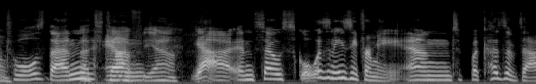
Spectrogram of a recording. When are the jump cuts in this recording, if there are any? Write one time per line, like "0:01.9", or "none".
0:01.8

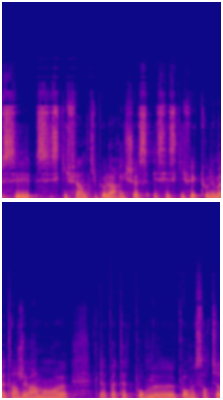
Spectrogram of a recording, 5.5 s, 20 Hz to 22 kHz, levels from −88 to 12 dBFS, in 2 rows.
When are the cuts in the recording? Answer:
none

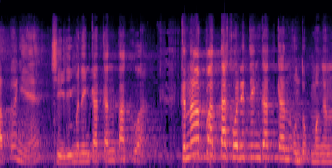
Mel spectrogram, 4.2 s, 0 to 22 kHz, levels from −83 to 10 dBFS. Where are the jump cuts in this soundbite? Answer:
none

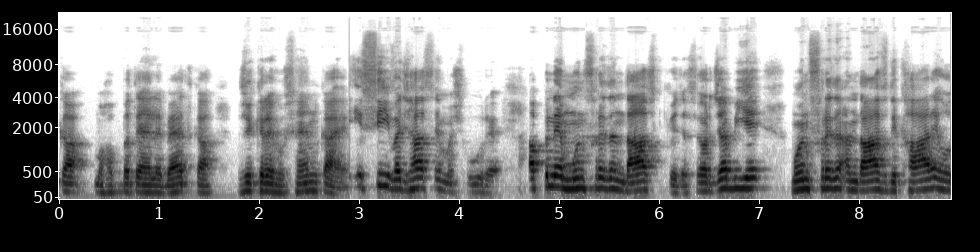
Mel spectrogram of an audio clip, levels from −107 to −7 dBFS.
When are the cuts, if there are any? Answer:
0:03.1

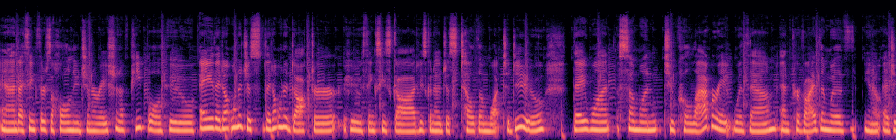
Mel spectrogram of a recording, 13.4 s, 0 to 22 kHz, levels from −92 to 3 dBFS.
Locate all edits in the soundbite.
0:02.9
0:09.2

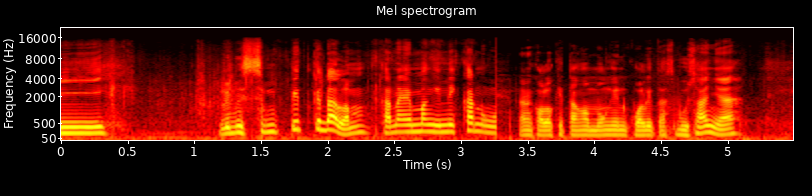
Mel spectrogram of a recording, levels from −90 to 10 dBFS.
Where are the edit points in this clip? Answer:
0:03.3

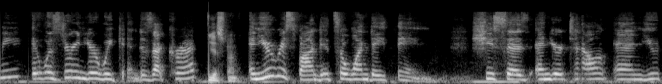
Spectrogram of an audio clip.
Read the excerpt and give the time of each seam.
0:02.4

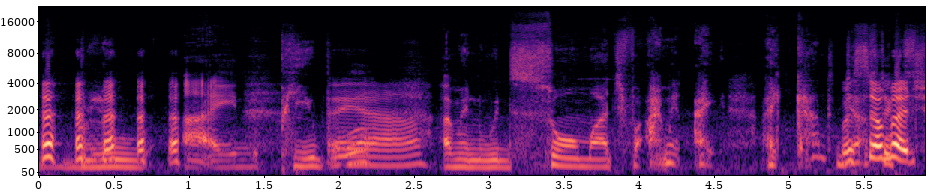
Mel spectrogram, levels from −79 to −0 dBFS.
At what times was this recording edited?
none

